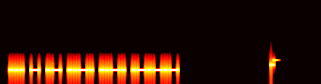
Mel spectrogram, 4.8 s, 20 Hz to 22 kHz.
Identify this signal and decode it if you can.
Morse code, heard as a keyed tone, about 30 wpm, 700 Hz. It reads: STAFF.
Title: Sentences from Top 1200 Words 30wpm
